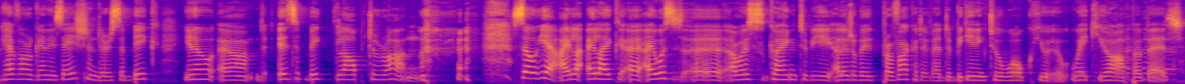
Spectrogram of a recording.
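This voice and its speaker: A woman speaks in a Polish accent at a medium pitch. Her pace is moderate and her pitch variation ordinary. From Poland. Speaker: panel moderator. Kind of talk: panel discussion.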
